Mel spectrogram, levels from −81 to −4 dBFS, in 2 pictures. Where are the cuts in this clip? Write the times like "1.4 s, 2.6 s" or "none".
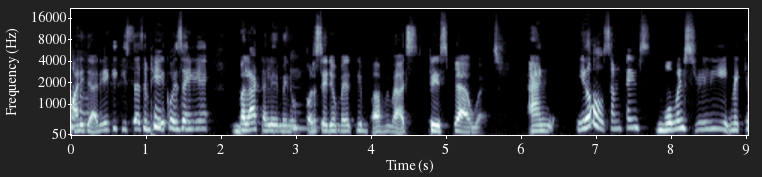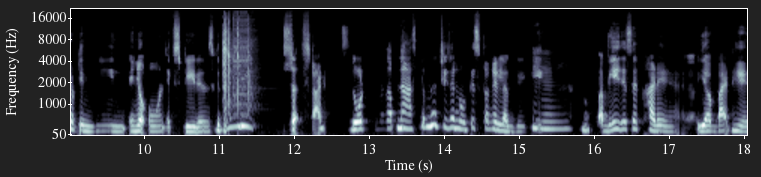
11.1 s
